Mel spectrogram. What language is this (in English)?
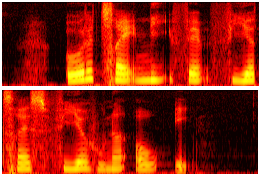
Danish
